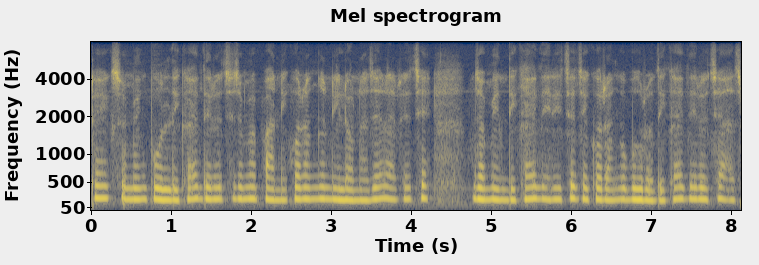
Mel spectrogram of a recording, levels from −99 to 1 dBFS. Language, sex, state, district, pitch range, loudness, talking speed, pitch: Rajasthani, female, Rajasthan, Nagaur, 195-205 Hz, -16 LUFS, 230 wpm, 200 Hz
